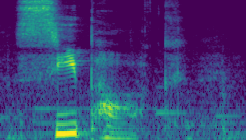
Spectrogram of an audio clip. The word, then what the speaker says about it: CPOP: I sighed even louder they pronounce it seapoc it stands for citizens to protect our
